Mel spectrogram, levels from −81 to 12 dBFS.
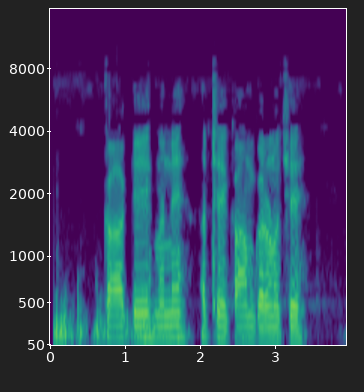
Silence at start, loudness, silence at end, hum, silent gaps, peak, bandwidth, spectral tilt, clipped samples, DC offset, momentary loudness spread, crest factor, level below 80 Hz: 0.05 s; -15 LUFS; 0.6 s; none; none; 0 dBFS; 9 kHz; -6.5 dB/octave; under 0.1%; under 0.1%; 9 LU; 14 dB; -52 dBFS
